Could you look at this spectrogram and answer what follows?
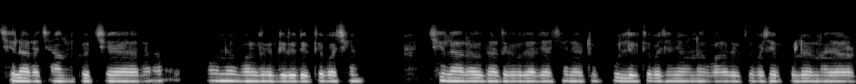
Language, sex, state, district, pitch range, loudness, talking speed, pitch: Bengali, male, West Bengal, Malda, 145-150 Hz, -19 LUFS, 155 wpm, 145 Hz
